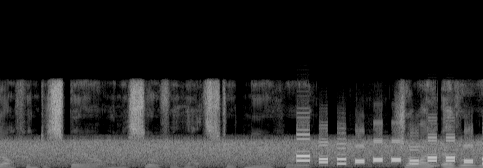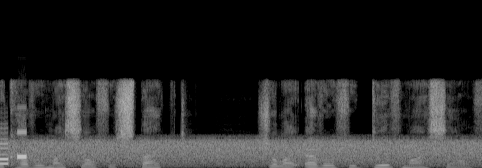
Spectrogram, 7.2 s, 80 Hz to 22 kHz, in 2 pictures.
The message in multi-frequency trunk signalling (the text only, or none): KP 5436629934 ST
